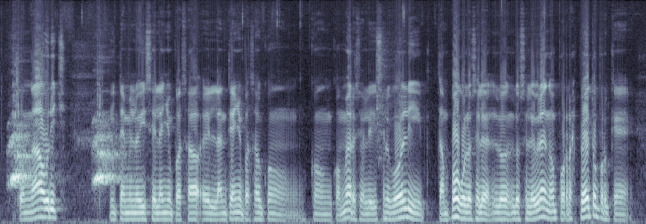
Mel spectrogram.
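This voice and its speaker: Against noticeable background noise, a man speaks at a moderate pace with a fairly low pitch and fairly even intonation. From Peru, Pisco. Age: 30s. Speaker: professional footballer. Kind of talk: interview. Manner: halting.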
